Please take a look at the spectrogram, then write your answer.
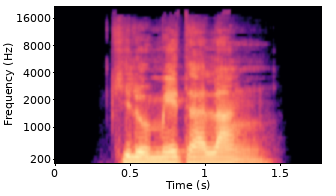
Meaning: kilometre-long
- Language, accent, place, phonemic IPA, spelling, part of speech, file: German, Germany, Berlin, /kiloˈmeːtɐlaŋ/, kilometerlang, adjective, De-kilometerlang.ogg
